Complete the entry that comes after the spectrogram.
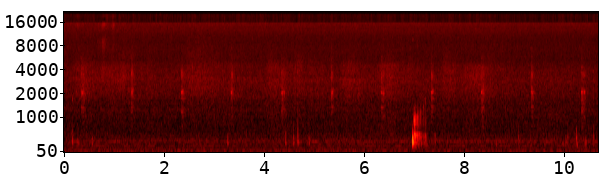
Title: hungry stomach noises before breakfast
